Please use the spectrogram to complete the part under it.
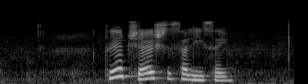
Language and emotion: Russian, neutral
